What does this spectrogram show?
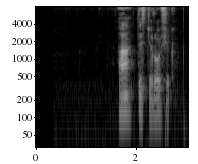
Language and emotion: Russian, neutral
